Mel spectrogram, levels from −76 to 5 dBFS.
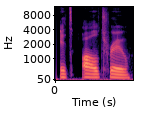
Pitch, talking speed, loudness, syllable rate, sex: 145 Hz, 150 wpm, -17 LUFS, 3.2 syllables/s, female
